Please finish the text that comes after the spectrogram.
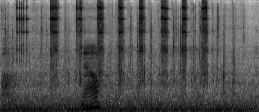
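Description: A ratchet clicks in short, repeated bursts while loosening the drain bolt on a VW DSG transmission, crisp and close, with a single brief spoken word near the start.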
